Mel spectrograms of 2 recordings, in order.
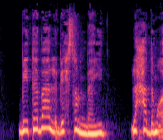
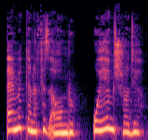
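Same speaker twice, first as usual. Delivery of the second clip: ordinary delivery, nothing marked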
